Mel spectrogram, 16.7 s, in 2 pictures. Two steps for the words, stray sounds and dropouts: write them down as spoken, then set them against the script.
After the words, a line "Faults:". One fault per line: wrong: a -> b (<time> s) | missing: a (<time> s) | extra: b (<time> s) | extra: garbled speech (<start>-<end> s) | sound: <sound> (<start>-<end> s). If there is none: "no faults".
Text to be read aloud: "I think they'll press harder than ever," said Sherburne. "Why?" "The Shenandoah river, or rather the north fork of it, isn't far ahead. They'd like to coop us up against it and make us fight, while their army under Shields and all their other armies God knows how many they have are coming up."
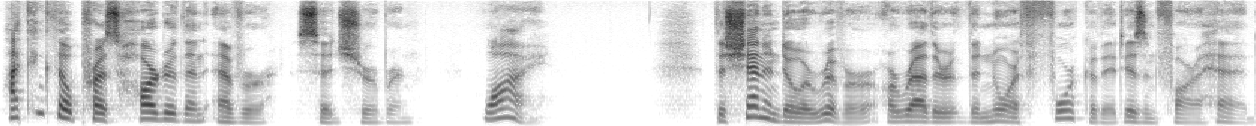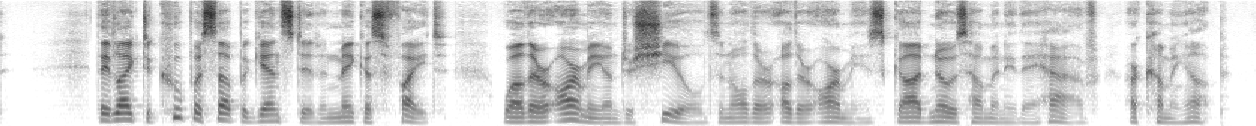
"I think they'll press harder than ever," said Sherburne. "Why?" "The Shenandoah river, or rather the north fork of it, isn't far ahead. They'd like to coop us up against it and make us fight, while their army under Shields and all their other armies God knows how many they have are coming up."
Faults:
no faults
